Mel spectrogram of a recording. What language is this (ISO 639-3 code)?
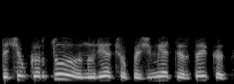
lit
